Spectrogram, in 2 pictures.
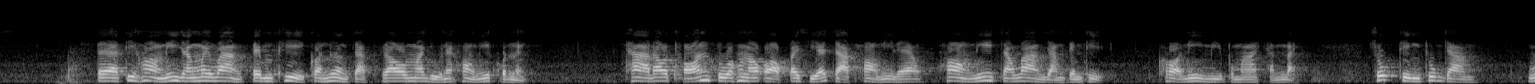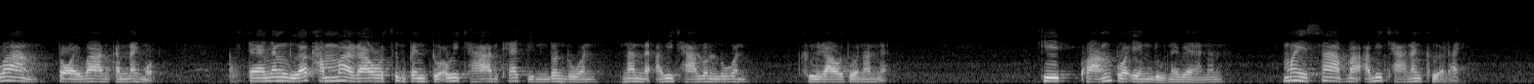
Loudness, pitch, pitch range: -20 LUFS, 145 Hz, 125-155 Hz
